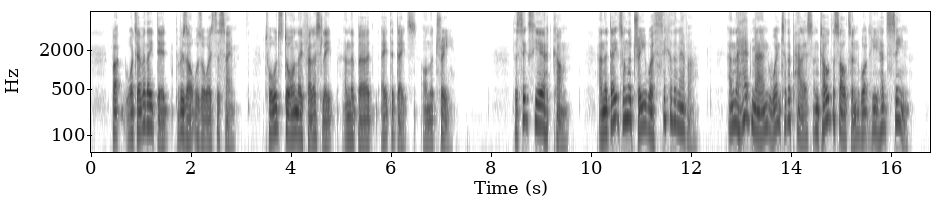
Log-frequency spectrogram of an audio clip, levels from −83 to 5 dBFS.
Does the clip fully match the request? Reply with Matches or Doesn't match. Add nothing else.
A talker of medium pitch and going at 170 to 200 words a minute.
Doesn't match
